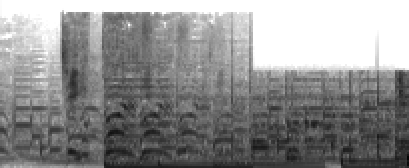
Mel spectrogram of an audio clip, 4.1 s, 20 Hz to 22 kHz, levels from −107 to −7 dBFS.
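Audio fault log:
2.51–4.10 s, input switched to a poorer device: at 2.51 s the sound abruptly turns dull and boxy, with nothing above 3.8 kHz, a level shift of roughly 5 dB, and a new, faint background noise well beneath the signal. There is no gap at the change. The likely cause is the system changing its input mid-recording to a narrower-band microphone or headset call profile, which brings its own tone, level and noise floor.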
